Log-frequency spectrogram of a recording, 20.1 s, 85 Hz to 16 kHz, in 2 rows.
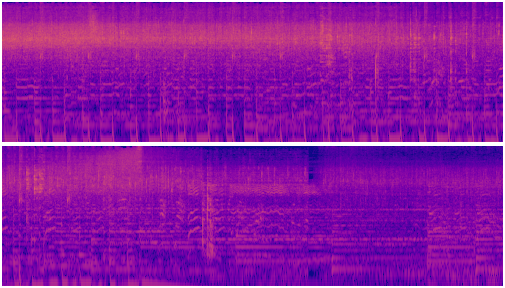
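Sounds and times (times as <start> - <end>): food sizzling in hot oil: 0.0 - 20.0
spatula scraping wok: 6.3 - 9.4, 10.5 - 12.8.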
